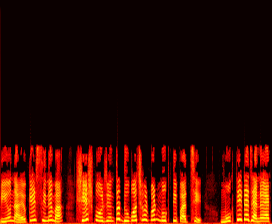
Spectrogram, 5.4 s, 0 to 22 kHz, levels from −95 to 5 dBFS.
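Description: No technical faults can be heard in this speech clip. It carries the sound of a Bluetooth mSBC headset link, with the band reaching up to about 8 kHz and a light graininess on the louder parts, as that codec leaves.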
